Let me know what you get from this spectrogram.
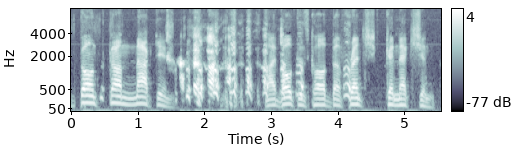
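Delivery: Bernie Parent impression. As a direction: play the old goalie, slow and jokey. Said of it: "doing a lot more Bernie Perrant".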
